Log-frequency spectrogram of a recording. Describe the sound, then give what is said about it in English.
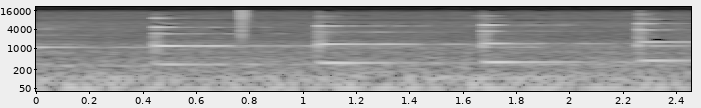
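Four bright xylophone notes struck at an even, steady pace, each ringing briefly before the next, with a faint extra tap between the first two and a low rumbling bed underneath. “We've got bells and we've got chimes. Xylophone, let me hear you one time.”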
